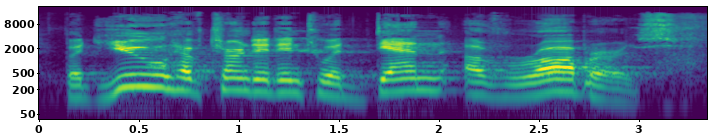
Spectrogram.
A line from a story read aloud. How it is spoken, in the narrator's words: shouted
